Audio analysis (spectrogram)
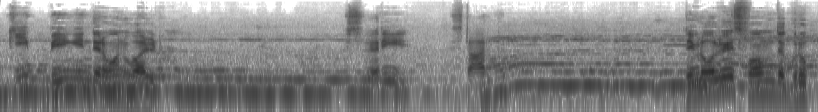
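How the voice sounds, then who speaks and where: A man talks in a loose, rambling way and keeps tagging his sentences with "like" and "no?". His voice sits a little on the high side. Loud music plays under everything he says. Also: rough recording. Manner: rambling, uses "like" and "no?" a lot, chuckles. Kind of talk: casual monologue.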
